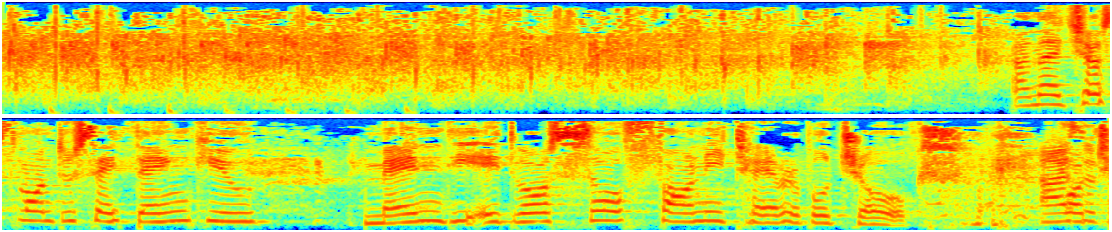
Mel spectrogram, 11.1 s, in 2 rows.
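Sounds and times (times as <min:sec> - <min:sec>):
crowd applause: 0:00.0 - 0:05.1
speech: 0:05.0 - 0:11.0.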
